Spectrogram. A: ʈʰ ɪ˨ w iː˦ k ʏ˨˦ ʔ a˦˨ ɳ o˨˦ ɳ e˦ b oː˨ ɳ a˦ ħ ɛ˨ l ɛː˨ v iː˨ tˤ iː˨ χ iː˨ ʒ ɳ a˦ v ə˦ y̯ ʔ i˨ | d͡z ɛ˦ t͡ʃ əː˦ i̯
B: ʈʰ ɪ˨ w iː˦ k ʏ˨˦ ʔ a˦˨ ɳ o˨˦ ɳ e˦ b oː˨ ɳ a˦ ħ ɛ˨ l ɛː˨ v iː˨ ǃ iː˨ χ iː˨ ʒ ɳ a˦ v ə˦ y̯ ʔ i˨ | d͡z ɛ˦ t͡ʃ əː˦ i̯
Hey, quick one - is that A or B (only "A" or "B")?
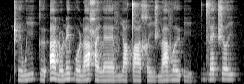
A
